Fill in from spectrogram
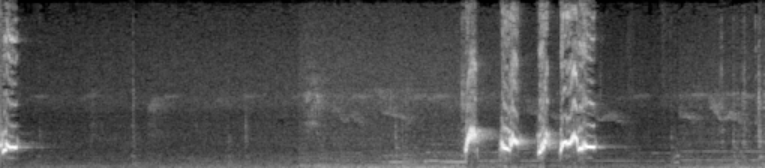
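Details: Red-whiskered bulbul song recorded in Thailand for caged birds to learn or get excited by: a lone clipped note, a soft hum, then a phrase of four quick sliding chirps ending in a falling whistle.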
